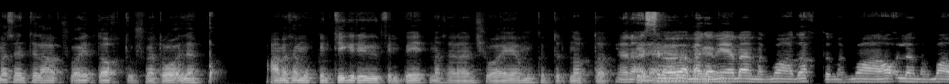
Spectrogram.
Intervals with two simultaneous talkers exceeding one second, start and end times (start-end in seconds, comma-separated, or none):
6.1-7.4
